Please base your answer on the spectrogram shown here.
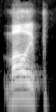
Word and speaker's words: Mahle: And for the podcast listeners and everybody else out there, Molly is spelled Mahle when you're doing that search.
